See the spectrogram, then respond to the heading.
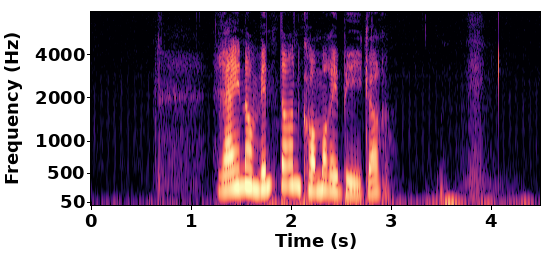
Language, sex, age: Norwegian, female, 30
